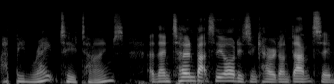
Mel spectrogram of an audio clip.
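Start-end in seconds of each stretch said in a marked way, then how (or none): 0.0-1.3 quiet, hushed voice, kept low. Recounting a show, the speaker acts out the woman turning to them unheard by the audience: retelling a quiet aside. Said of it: "quietly, so the audience wouldn't hear".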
